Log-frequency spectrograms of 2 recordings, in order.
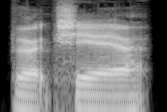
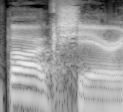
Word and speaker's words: Berkshire: spell things in yeah in America that's pronounced Berkshire as in like Berkeley University but just pronounced bark share in England so now you learned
